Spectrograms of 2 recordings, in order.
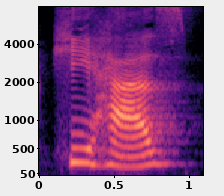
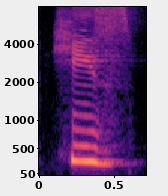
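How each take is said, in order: First: Has is said as a separate full word. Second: Has shrinks to a z sound on he.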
